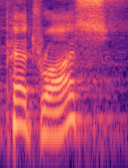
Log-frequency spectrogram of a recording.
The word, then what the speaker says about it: Petros: The word Peter is the translation of a Greek word that is pronounced Petros. You hear the word Peter in it. And the word Petros means little rock, little pebble, little stone.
